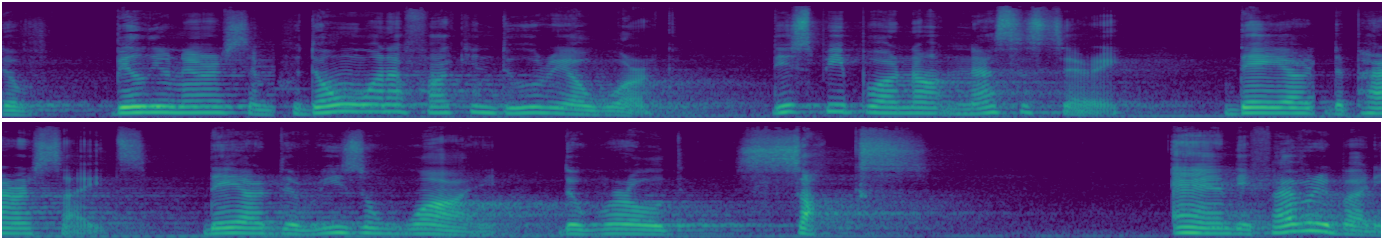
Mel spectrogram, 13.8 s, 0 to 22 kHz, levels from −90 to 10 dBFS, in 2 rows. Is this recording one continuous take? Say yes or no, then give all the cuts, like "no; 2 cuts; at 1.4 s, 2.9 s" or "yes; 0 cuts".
no; 2 cuts; at 1.4 s, 6.6 s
